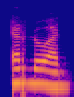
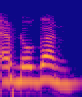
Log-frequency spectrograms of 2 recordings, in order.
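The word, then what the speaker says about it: Erdoğan: benar adalah r22 bukan Erdogan er Doan karena itu yumasaki bukan G biasa dan Doan jadi pacar Ejip type-r Doan nama panjang beliau ya er Doan jadi Pak r2n besok-besok karena kita udah belajar nih musangnya hari ini jadi temen-temen jangan ada lagi yang menyebutnya Pak Erdogan Pak Erdogan salah ya teman-teman ya yang benar adalah erdo ane pake Doan corico video dikirim atau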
